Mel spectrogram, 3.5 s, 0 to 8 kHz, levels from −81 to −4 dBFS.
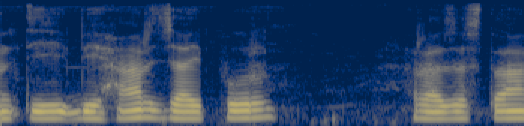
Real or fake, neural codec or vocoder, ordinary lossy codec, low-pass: real; none; none; 7.2 kHz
